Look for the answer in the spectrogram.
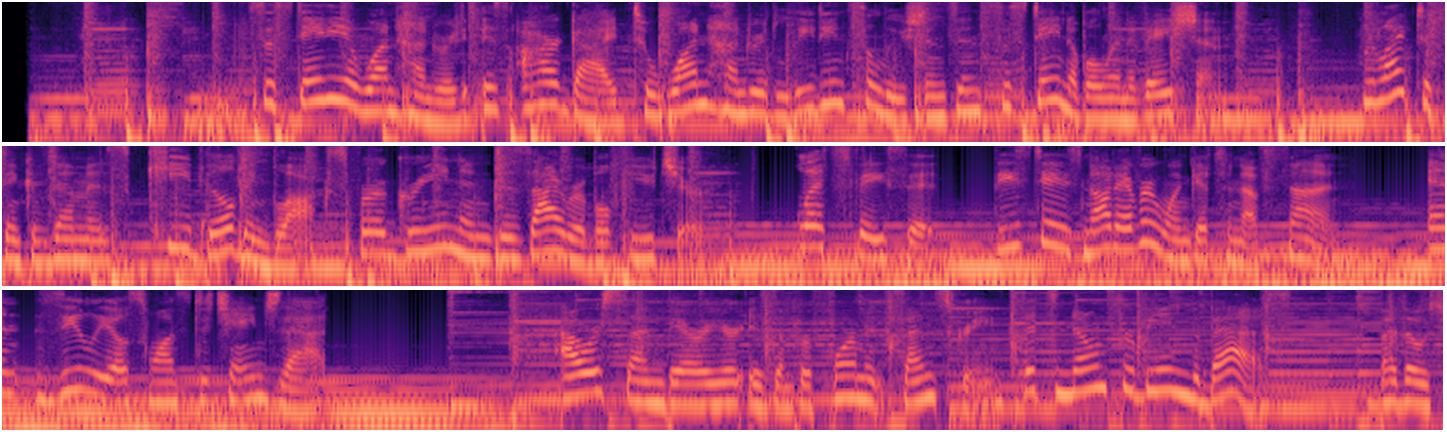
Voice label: Narration Female Educational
